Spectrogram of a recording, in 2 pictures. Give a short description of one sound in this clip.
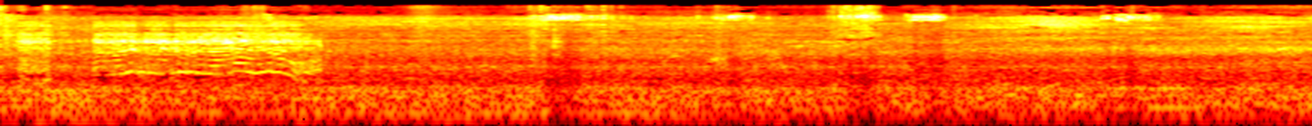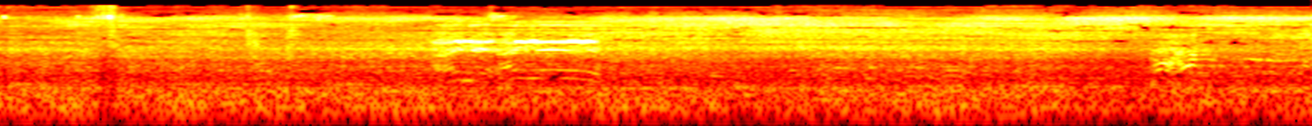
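Heavy industrial machinery rumbles steadily outdoors.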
